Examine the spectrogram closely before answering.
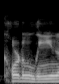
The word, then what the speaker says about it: Coeur d'Alene: been to coeur d'alene coeur d'alene i think is how you say it in idaho she she grew up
